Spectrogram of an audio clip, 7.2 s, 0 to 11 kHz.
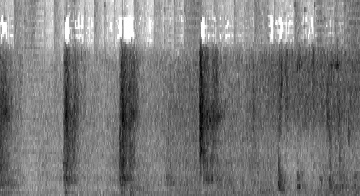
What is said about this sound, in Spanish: Martillos neumáticos, taladros, camiones de obra, todos estos sonidos se han convertido en la banda sonora cotidiana de los vecinos que viven cerca de la A5.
